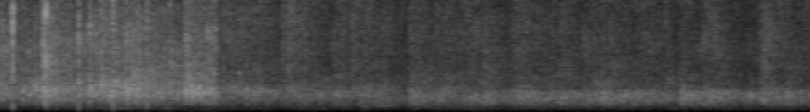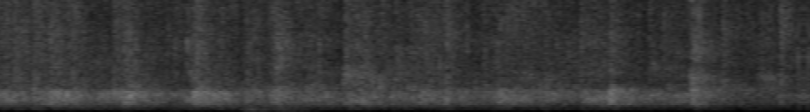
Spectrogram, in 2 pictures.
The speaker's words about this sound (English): Let's clap her off the stage.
